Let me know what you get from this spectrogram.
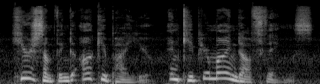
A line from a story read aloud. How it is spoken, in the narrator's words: said Trillian in a bright, compassionate tone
